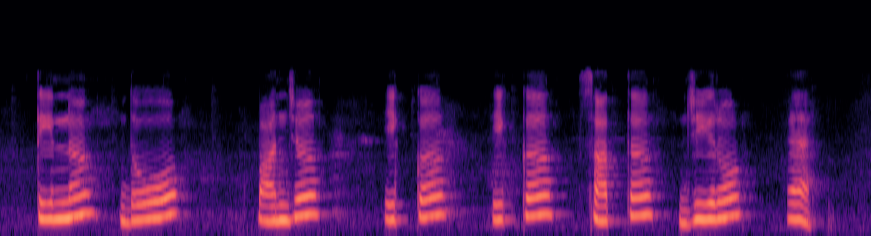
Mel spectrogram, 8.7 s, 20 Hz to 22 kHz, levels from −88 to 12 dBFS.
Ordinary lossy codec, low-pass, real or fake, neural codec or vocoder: Opus, 64 kbps; 7.2 kHz; real; none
